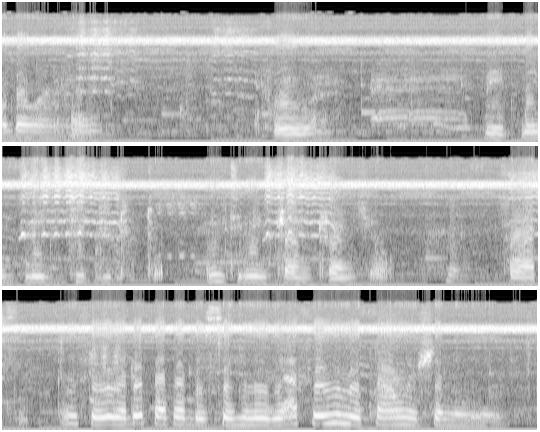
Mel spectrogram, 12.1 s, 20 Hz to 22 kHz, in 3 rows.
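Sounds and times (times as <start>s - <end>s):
people talking: 0.0s - 0.9s, 2.0s - 11.8s
crickets chirping: 0.0s - 12.0s.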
